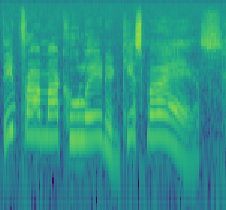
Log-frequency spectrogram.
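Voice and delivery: high, slow hammed-up yokel; folksy exclamation. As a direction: exclaim like a hammy country bumpkin. Same put-on voice again.

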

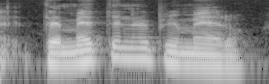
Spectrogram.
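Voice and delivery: ordinary talk, nothing marked

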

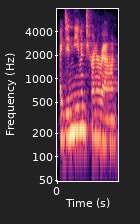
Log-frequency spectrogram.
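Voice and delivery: plain reading voice

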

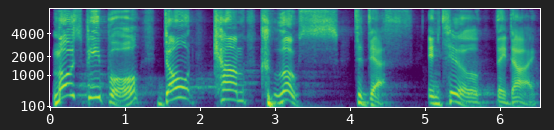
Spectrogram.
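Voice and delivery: ordinary delivery

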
